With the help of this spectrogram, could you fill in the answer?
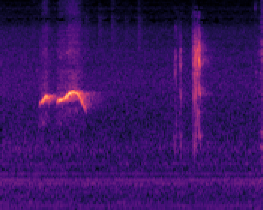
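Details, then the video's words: A pet male monk (Quaker) parakeet that talks to TV shows gives one wavering, slightly rising whistle of about half a second, then a short harsh chirp two seconds later, over a steady indoor hum. "green monk parrot talking and chirping sound"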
